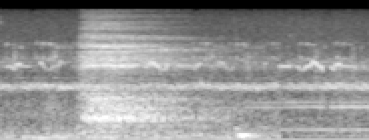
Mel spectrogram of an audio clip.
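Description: Starship-bridge sound-effect ambience: a steady electronic hum with repeating warbling beeps. About half a second in, a breathy hiss rises and fades away over about a second.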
